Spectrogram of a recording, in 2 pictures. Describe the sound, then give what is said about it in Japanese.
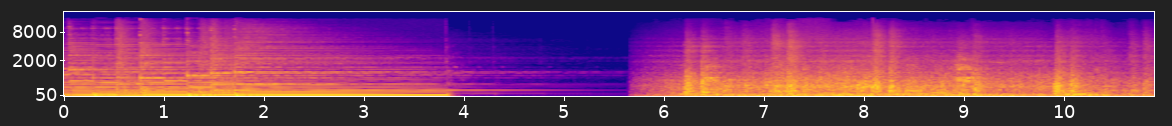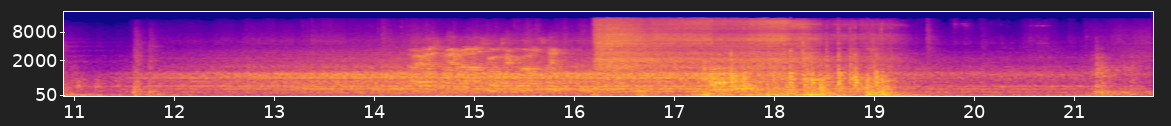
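Train riding a Japanese railway line toward a small rural station: a steady loud rumble with rattling wheel and carriage noise that runs on after a brief quiet gap, with a voice heard early on. “篠ノ井線に乗って旅をしていきたいと思います。”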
